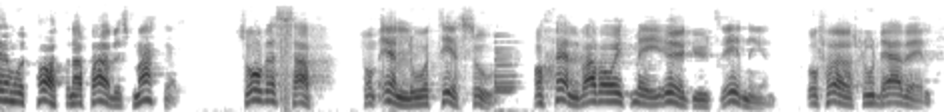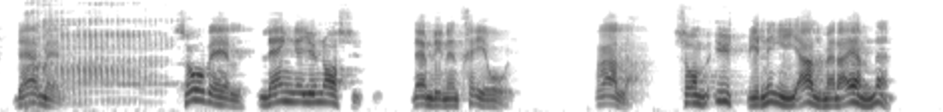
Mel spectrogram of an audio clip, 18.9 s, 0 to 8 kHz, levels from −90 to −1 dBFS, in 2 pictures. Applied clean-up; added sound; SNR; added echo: classical method Wiener filter.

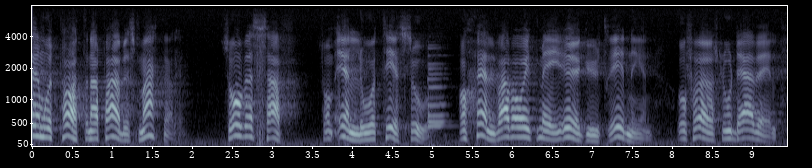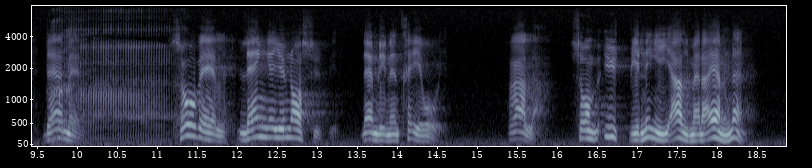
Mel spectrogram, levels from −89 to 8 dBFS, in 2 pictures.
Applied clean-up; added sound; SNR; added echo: none; Burping, eructation + Piano; 16 dB; none.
